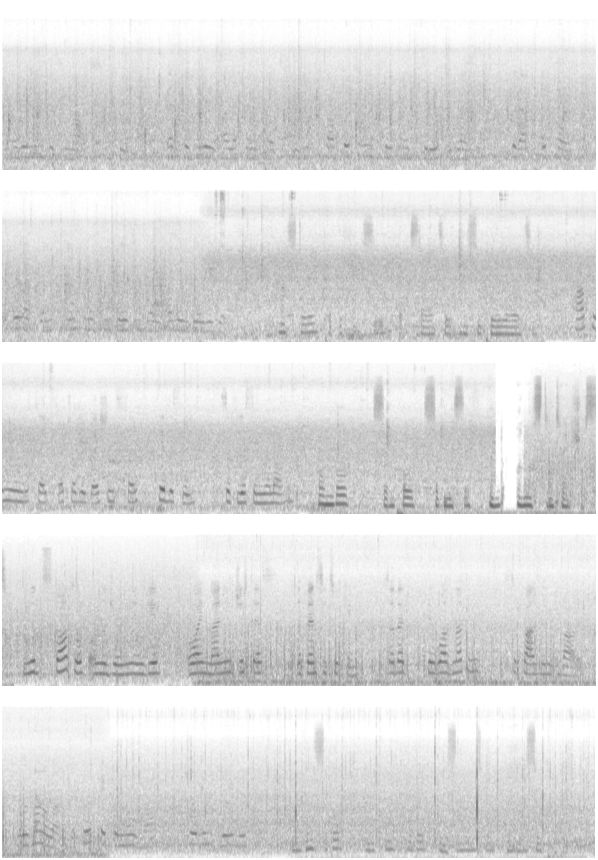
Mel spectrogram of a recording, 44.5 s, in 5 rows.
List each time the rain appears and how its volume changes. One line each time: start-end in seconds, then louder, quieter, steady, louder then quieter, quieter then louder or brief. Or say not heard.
0.0-44.4 steady.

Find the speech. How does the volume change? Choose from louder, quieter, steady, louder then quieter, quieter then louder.
louder then quieter.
